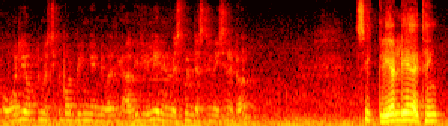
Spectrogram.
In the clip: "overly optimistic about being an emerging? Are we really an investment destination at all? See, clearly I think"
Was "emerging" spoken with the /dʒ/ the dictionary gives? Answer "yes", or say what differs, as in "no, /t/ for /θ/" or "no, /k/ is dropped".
no, /dʒ/ is dropped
